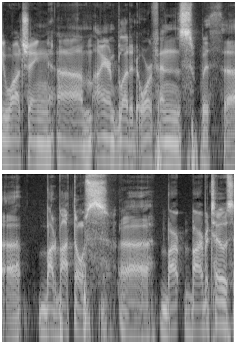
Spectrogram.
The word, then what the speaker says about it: Barbatos: Barbatos, I believe is how it's pronounced in the English dub.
